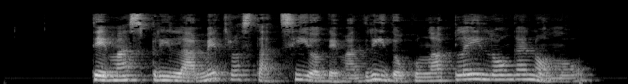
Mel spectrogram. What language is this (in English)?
Esperanto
